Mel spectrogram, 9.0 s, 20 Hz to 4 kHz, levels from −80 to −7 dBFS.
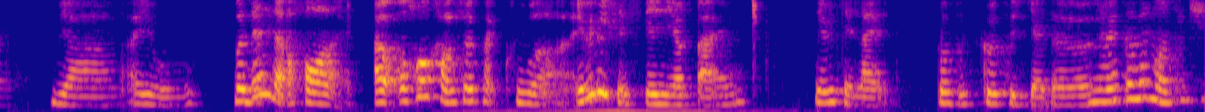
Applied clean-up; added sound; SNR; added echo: neural mask model DeepFilterNet 3.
